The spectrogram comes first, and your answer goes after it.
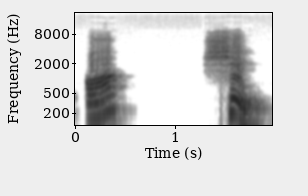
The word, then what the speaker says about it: অসীম: আমরা আগে বলছি যে নেতিবাচ্য অর্থ দিলে শুরুতে অয় থাকলে সেই শব্দটির উচ্চারণ অয় ওই বজায় থাকবে অর্থাৎ এখানে অশিম অসিম তো এই শব্দটা দুই ভাবে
